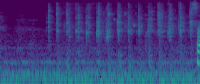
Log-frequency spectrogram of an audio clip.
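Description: Whisk beating eggs, milk and sugar in a ceramic bowl: a quick, even run of light clicks starting about a second in.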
